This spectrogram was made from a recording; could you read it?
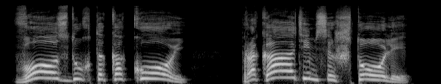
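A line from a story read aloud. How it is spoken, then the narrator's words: Shouting. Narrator (Russian): кричал в окна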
